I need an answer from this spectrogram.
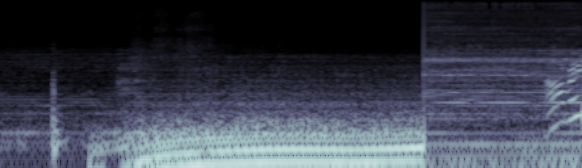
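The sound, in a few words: truck engine running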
